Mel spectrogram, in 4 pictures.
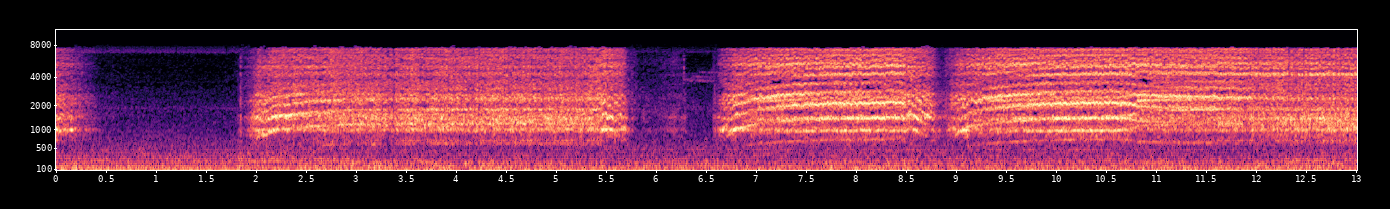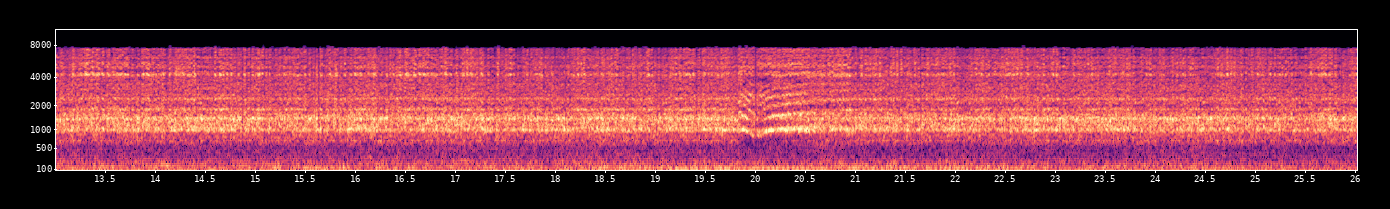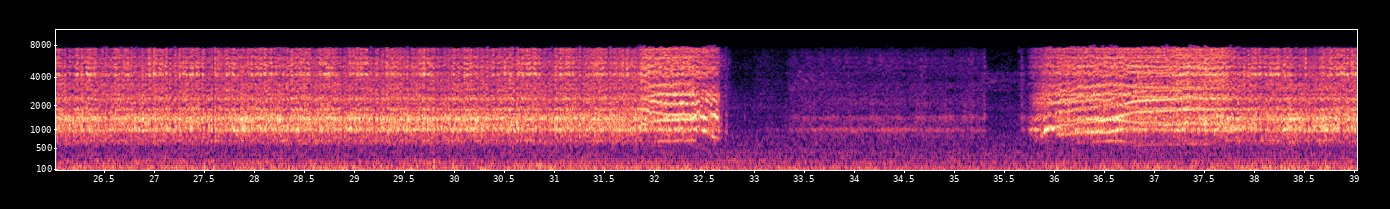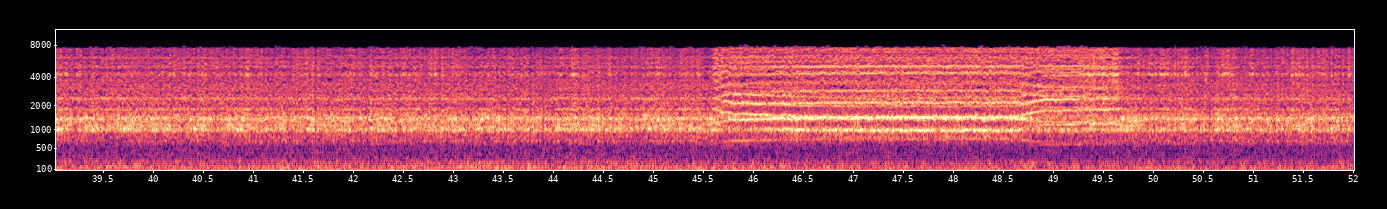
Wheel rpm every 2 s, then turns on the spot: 80, 160, 40, 110, 140, 160, 160, 160, 160, 150, 160, 160, 160, 160, 160, 150, 30, 40, 160, 160, 160, 160, 160, 160, 160, 160.
32-34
